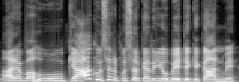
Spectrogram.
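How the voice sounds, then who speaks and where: A woman playing a doting, stubborn middle-aged mother-in-law in a cartoon story, with exclaiming, drawn-out homely speech. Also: high voice, fairly bright tone, faint music behind. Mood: scolding. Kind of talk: Hindi cartoon story acting.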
